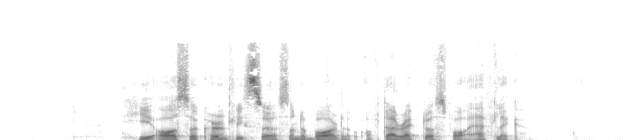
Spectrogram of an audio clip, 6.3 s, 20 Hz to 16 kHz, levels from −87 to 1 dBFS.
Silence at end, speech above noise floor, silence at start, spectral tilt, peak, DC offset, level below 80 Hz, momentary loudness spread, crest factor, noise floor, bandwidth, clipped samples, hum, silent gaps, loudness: 1.1 s; 43 dB; 1.3 s; -3.5 dB/octave; -24 dBFS; under 0.1%; -68 dBFS; 11 LU; 22 dB; -86 dBFS; 11.5 kHz; under 0.1%; none; none; -43 LUFS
